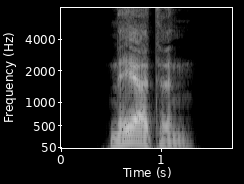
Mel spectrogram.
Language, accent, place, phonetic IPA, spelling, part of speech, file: German, Germany, Berlin, [ˈnɛːɐtn̩], näherten, verb, De-näherten.ogg
- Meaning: inflection of nähern: 1. first/third-person plural preterite 2. first/third-person plural subjunctive II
